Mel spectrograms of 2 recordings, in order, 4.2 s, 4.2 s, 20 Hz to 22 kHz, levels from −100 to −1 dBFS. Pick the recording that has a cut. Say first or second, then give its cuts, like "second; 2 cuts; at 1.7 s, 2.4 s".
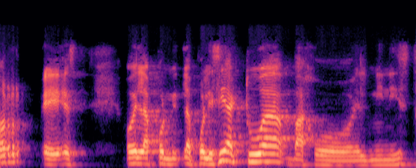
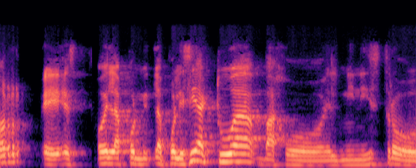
second; 1 cut; at 0.9 s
